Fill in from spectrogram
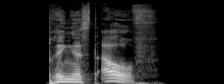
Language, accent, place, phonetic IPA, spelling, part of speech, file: German, Germany, Berlin, [ˌbʁɪŋəst ˈaʊ̯f], bringest auf, verb, De-bringest auf.ogg
- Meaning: second-person singular subjunctive I of aufbringen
